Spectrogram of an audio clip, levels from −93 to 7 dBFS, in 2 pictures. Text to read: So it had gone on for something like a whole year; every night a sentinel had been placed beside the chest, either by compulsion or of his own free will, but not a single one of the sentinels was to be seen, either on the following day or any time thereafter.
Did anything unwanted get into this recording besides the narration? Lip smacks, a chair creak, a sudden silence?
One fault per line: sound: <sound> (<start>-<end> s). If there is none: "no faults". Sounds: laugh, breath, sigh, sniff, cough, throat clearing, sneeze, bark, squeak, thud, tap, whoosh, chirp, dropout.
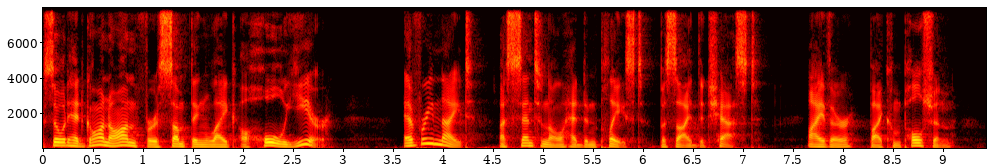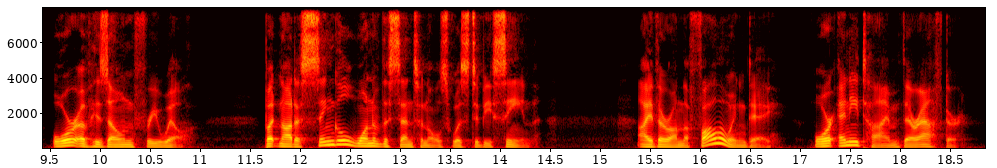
no faults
